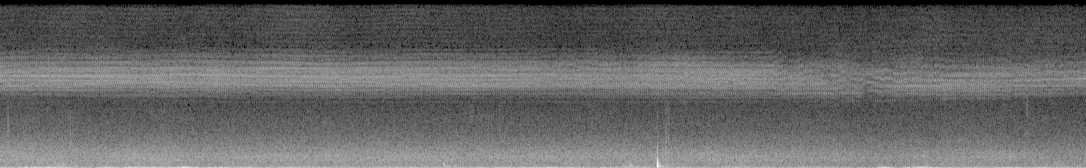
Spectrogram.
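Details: Steady high trill of crickets during the day over faint low rumble, with a sharp click midway and a couple of small knocks near the end.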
